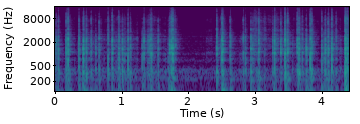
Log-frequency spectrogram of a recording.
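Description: Long fingernails tap and scratch the top of a long, narrow, hollow white Jisen cardboard brush set box. Quick, light, crisp taps come in clusters with short hollow knocks and brief scratchy passes. A softer lull falls in the middle before the tapping picks back up.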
